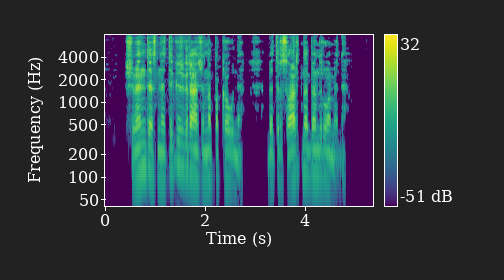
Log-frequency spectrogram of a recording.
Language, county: Lithuanian, Šiauliai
